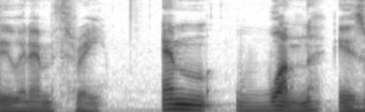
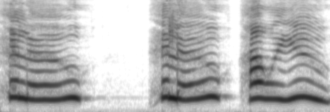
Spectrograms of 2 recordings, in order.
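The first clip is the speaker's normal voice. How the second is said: put-on very high, raised, childlike falsetto small-child voice; 5 dB louder than usual. Vocal register lesson, demonstrating M two with a small child voice. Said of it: "M two is if I was to try and imitate a small child".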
